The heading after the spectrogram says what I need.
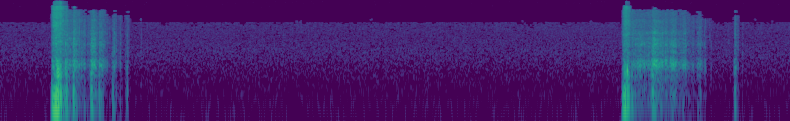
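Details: Husband's snoring, likened to a motorbike: two short, loud, fluttering snorts about six seconds apart with silence between.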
